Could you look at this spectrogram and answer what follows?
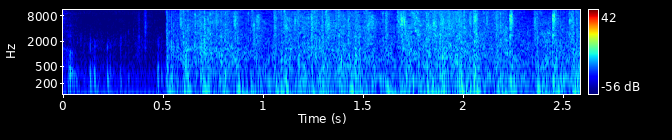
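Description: Rapid, dense automatic gunfire from the video game Fortnite erupts suddenly after a brief quiet moment and keeps going steadily and loudly to the end.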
